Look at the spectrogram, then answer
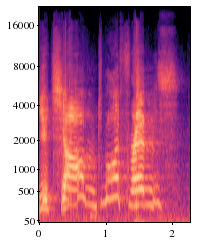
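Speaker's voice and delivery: piercing high creature voice. Voicing a kobold who attacks a player: piercing high kobold voice.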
